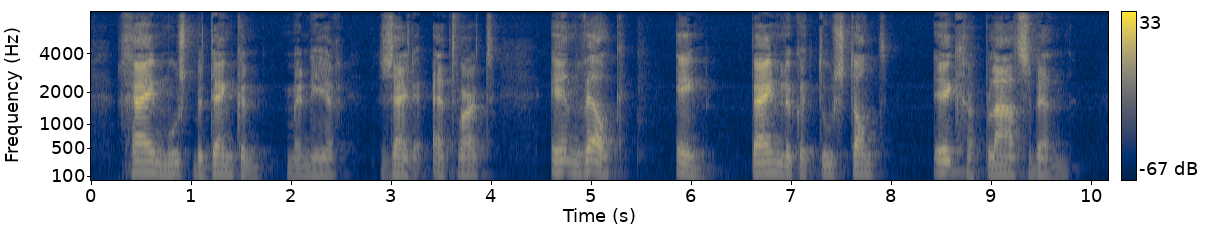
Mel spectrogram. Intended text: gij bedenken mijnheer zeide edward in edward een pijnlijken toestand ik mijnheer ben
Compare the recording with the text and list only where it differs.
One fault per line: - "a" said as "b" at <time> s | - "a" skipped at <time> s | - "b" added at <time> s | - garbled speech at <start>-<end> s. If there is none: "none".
- "moest" added at 0.7 s
- "edward" said as "welk" at 4.9 s
- "mijnheer" said as "geplaatst" at 8.7 s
